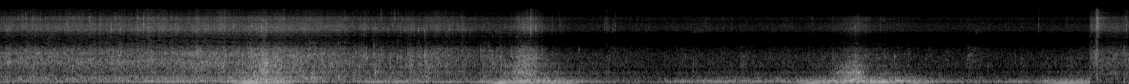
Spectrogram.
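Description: Heavy rain pours steadily in the woods where a wooden boat is being built, a dense continuous hiss with a few louder gusts or surges, heard alone without speech.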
